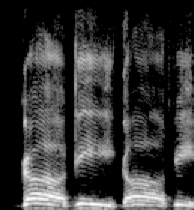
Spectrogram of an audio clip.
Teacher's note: You should feel your tongue going just slightly forward on the second one.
